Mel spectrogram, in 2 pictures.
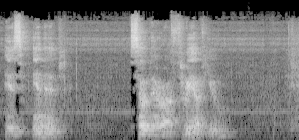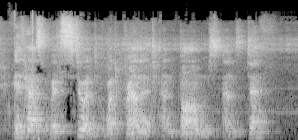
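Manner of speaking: measured recital in short, separated phrases; poetry reading. Acted. Poet reads a poem about bamboo to audience, poetry reading. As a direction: read the poem deliberately, pausing at each line break.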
